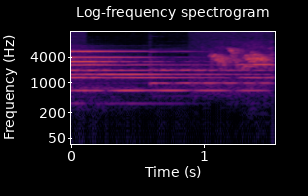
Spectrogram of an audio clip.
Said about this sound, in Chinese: 清晨。窗外的麻雀叽叽喳喳，正在发电报给敌人。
